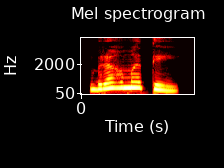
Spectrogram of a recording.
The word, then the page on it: ಬ್ರಹ್ಮೇತಿ: brahmēti; Kannada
